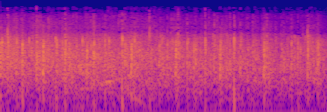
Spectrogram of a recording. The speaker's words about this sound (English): If you are clapping, it's free. It's free.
